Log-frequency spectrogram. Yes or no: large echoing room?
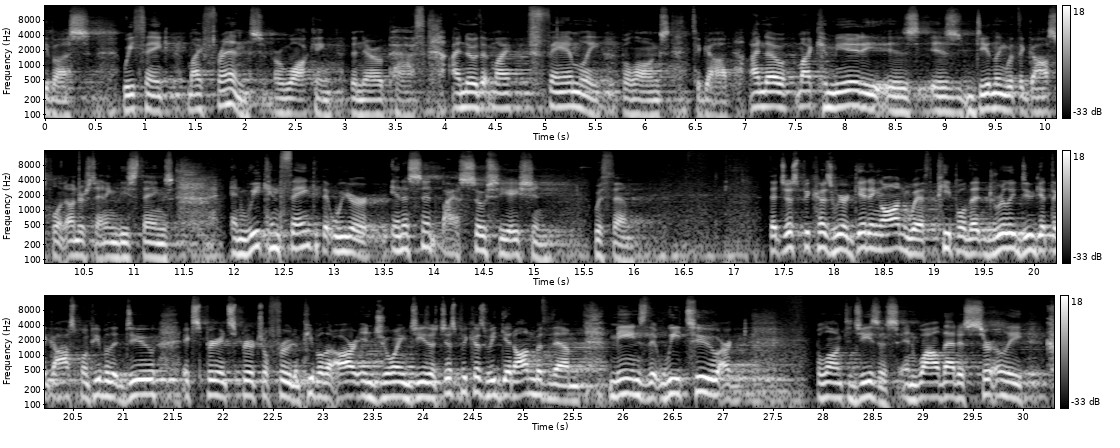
yes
